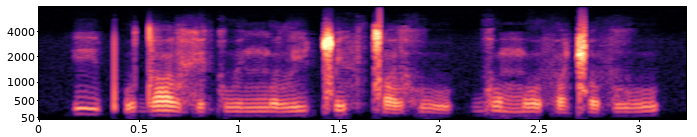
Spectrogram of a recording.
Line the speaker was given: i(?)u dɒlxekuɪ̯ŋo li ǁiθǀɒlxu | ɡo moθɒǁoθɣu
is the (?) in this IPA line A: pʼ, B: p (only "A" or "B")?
A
